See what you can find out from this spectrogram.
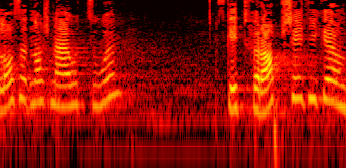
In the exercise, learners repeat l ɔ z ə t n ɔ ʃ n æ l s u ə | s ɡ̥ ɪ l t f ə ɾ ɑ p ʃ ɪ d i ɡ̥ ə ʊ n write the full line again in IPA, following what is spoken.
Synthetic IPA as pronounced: l ɔ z ə t n ɔ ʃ n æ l t͡s u ə | s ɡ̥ ɪ t f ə ɾ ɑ p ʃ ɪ d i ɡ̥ ə ʊ n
